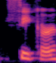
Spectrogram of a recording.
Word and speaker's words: Sieker: Sieker.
